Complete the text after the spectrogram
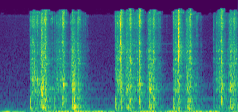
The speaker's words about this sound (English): the sound that reminds me of my father is the sound of an old typewriter. He was a professor and a poet, and he would spend hours clacking away on that old machine with his two index fingers, translating some obscure Latin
